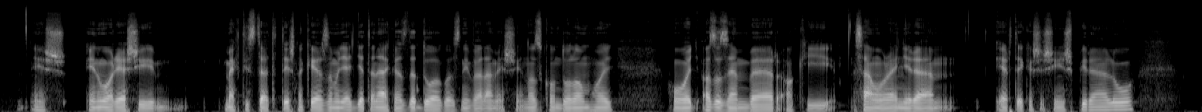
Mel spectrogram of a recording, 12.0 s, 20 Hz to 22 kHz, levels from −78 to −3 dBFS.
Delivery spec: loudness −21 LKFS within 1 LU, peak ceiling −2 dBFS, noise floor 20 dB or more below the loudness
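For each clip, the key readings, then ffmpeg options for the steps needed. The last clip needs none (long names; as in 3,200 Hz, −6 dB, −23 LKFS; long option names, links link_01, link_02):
integrated loudness −27.5 LKFS; sample peak −9.0 dBFS; target loudness −21.0 LKFS
→ -af "volume=6.5dB"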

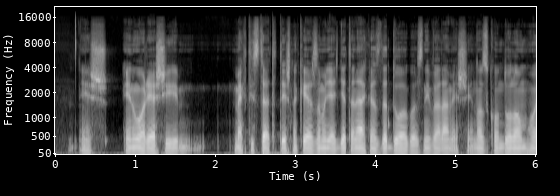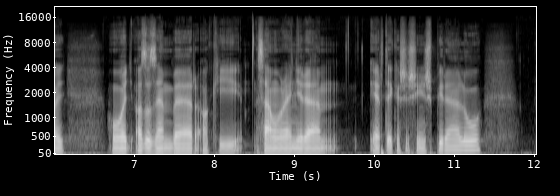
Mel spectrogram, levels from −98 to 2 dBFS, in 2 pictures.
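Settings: integrated loudness −21.0 LKFS; sample peak −2.5 dBFS; background noise floor −59 dBFS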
